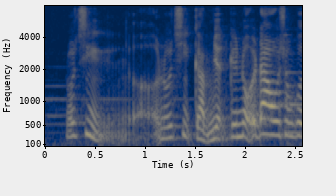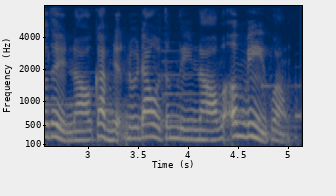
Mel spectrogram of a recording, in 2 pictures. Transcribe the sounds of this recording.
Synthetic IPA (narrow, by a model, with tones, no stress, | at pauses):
nɔ˨˦t͡ɕi˧˩nɔ˨˦t͡ɕi˧˩kaː˧˩mɲə̰˧˨nkaː˨˦jno̰˧˥jɗa˧wt͡ɕɔ˧wŋ͡mkəː˧t̪ʰe˧˩nɔ˨˦kaː˧˩mɲə̰˧˨nːo̰˧˥˦jɗa˧wə˨˩t̪ə˧mli˨˦nɔ˨˦vaː˨˩ʔə˧mʔi˧˩xwaː˧˩ŋ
